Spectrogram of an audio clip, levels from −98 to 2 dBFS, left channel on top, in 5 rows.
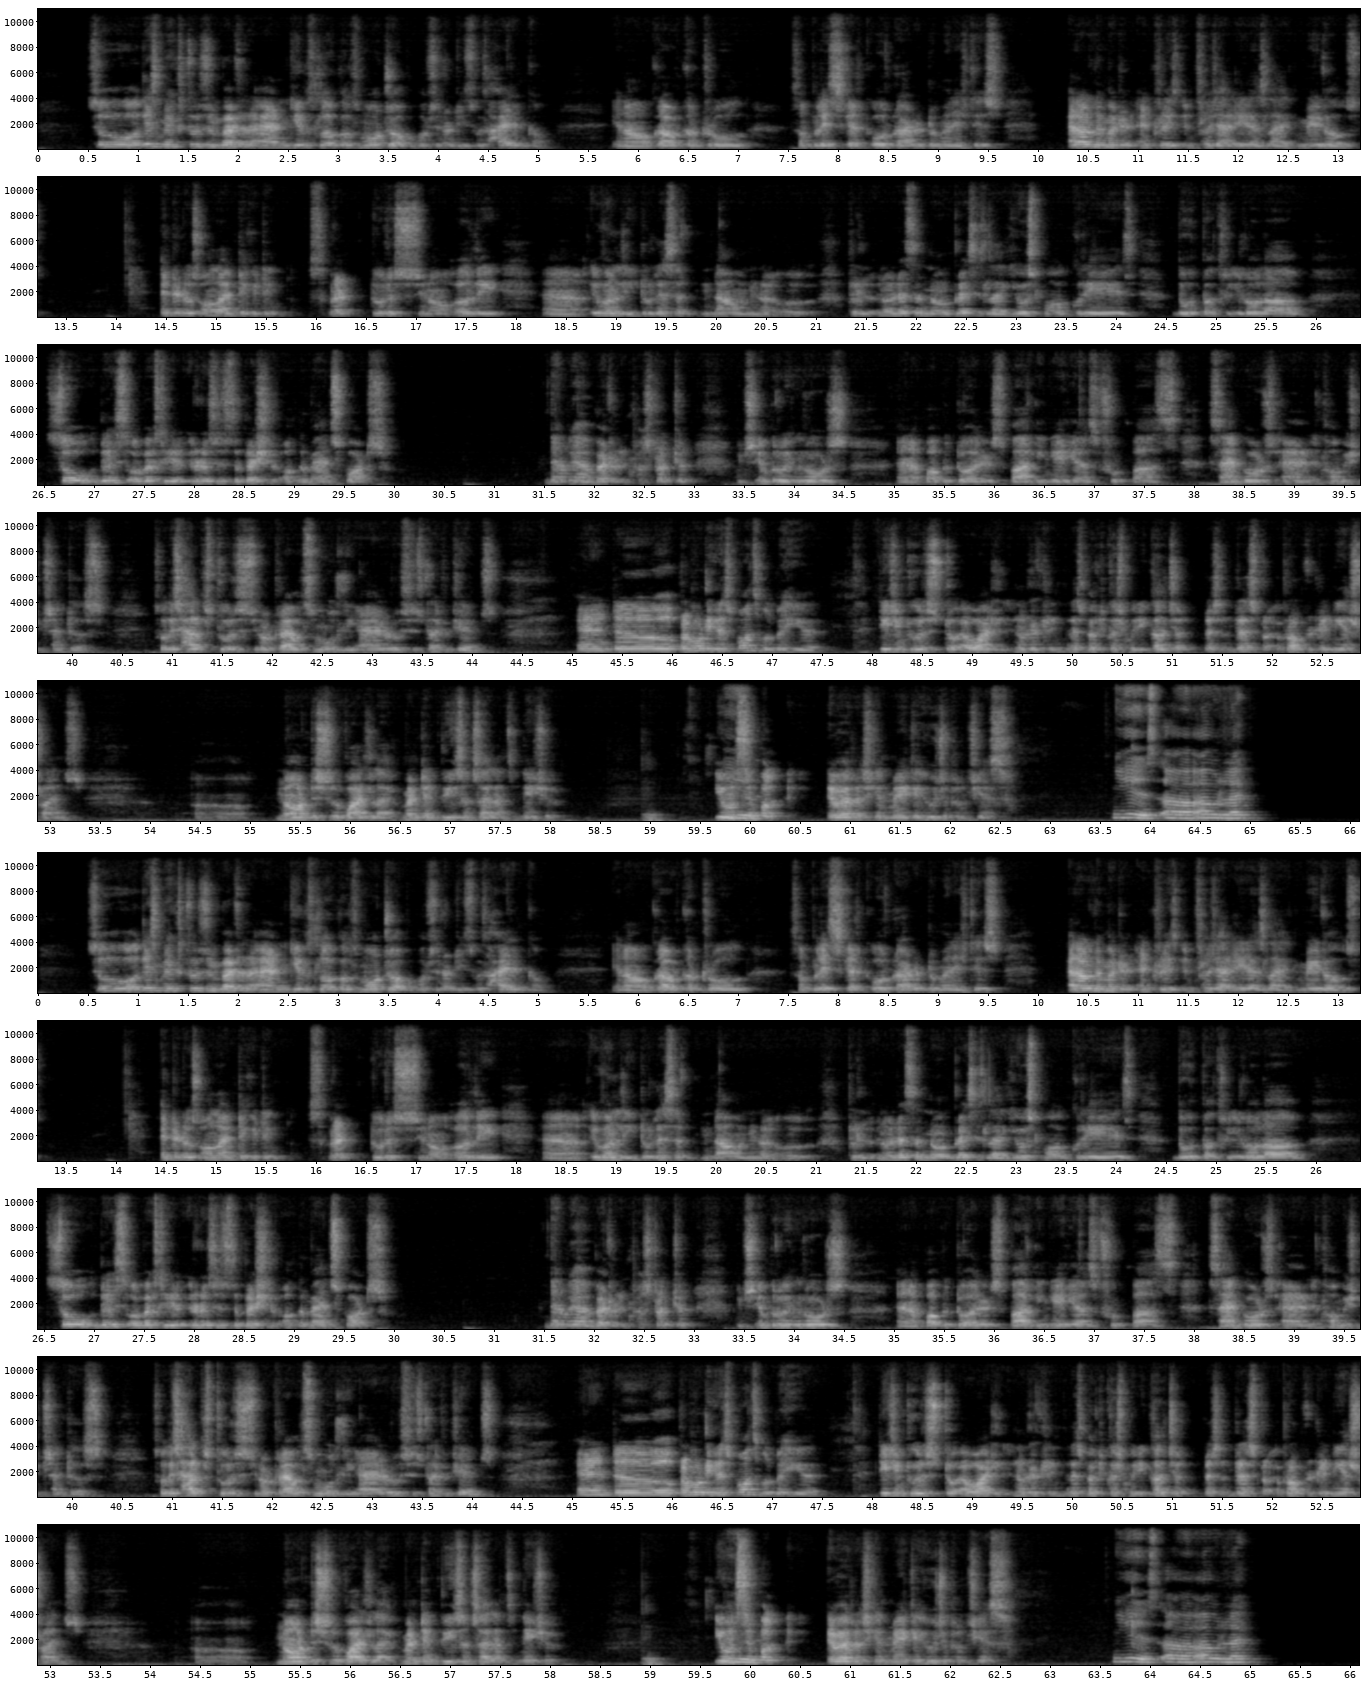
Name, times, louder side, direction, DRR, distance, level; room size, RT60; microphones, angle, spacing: voice 1, 0.5-5.0 5.7-7.0 7.5-9.8 10.3-13.2 14.1-15.6 15.9-26.1 26.5-29.9 31.5-40.5 40.8-44.7 45.0-47.4 47.8-53.7 54.4-54.9 55.3-58.0 58.9-59.1 59.6-60.2 60.8-62.6, right 1 dB, 35° right, -1 dB, 0.8 m, -33 dB
voice 2, 59.7-60.1 63.6-65.1, left 1 dB, 60° left, 3 dB, 0.6 m, -28 dB
2.5 x 2.1 x 2.2 m, 0.32 s
head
